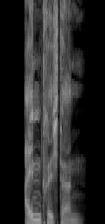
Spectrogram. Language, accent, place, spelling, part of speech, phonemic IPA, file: German, Germany, Berlin, eintrichtern, verb, /ˈaɪ̯nˌtʁɪç.tɐn/, De-eintrichtern.ogg
- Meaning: 1. to impress upon, to din something into someone (to repeat insistently in order to persuade or make remember) 2. to funnel (to pour liquid through a funnel)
